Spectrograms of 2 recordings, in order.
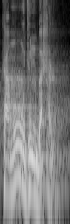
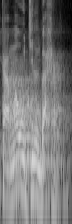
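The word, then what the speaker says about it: كموج البحر: Kamujul bahr. Kamuj. Ya. Kata syekh tersebut, ini bukan namanya kamuj. Ini apa namanya? Kaf, huruf jar ketemu dengan lafaz mauj. Jadi kamaujil bahr.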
